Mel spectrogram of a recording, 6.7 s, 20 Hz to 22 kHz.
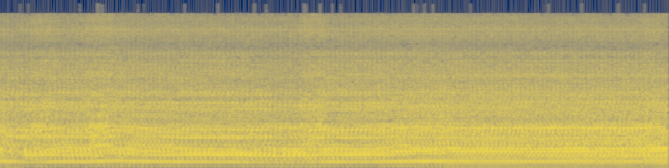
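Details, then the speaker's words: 1961 Studebaker Lark V8 first running after carb cleaning and timing adjustment: loud busy running with a light quick tick-a-tick ticking; cause unclear, owner suspects not running on all 8 cylinders. "Well, has a little noise in it. Wonder what that noise is. Tick-a-tick-tock ticking."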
